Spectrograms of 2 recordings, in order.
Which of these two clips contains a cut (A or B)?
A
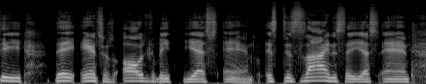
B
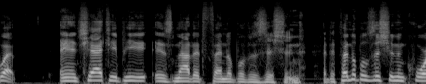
B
